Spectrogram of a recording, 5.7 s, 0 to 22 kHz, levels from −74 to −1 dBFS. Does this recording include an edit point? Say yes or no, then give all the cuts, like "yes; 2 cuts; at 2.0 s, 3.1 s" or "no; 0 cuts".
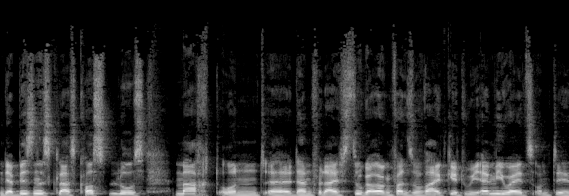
no; 0 cuts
